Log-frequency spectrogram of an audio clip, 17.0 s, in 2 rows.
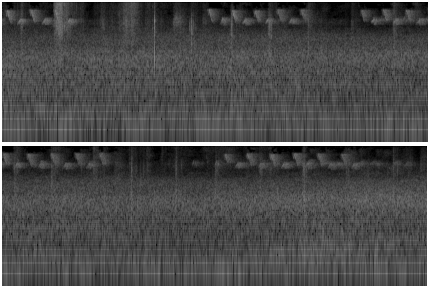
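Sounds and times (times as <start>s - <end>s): songbird singing: 0.0s - 17.0s.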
